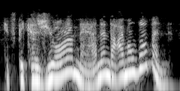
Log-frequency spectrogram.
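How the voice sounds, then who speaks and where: Anxious, animated young wife, muffled radio. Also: female voice, mid-range voice, normal speed, slightly rough. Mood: earnest, insistent. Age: young adult. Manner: earnest, pleading. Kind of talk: vintage radio drama acting. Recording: muffled vintage radio recording.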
